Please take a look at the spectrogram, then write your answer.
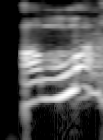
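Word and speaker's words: الله: কয় হ কতজনে কয় না টেনশনে পড়ে গেছে আল্লাহ শব্দের হামজায় কোন টান নাই ভালো করে বুঝেন হামজা লাম জবর আল হরকতের উচ্চারণ তাড়াতাড়ি করতে হয় সে আল্লাহু আকবার বলে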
